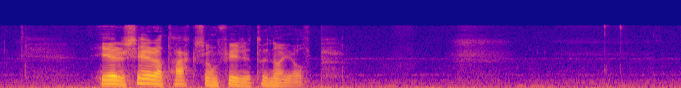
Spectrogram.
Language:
Faroese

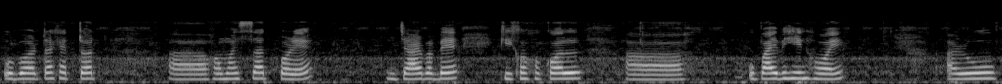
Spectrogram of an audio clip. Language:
Assamese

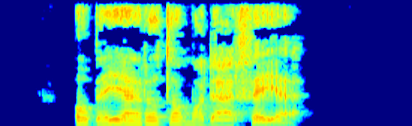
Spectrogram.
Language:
Hungarian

